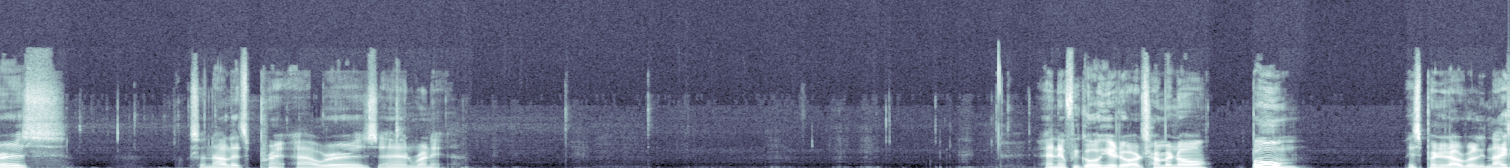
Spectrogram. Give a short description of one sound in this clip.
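A young man talks calmly and closely into a microphone, with pauses.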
